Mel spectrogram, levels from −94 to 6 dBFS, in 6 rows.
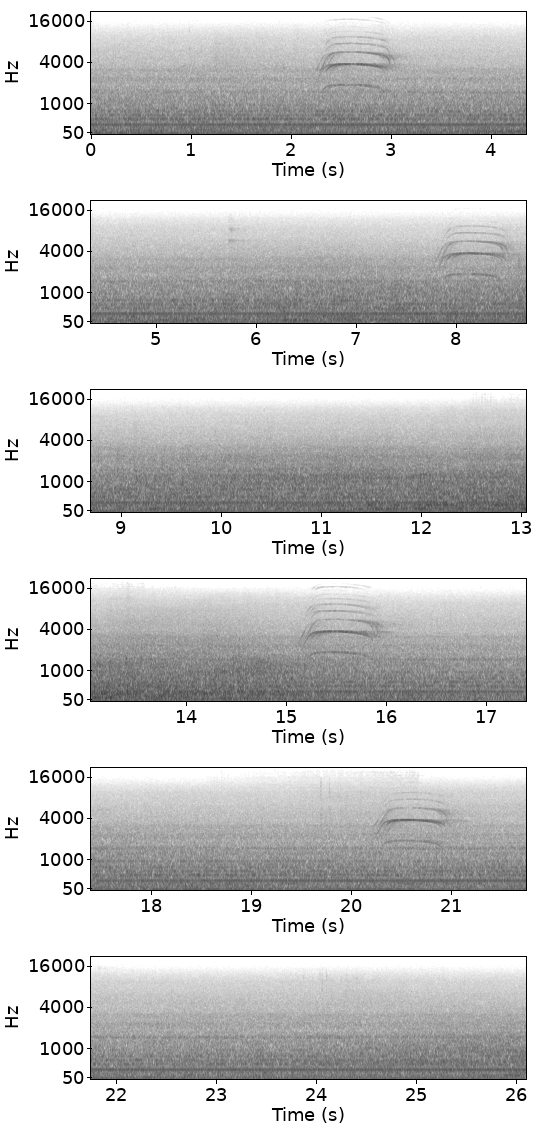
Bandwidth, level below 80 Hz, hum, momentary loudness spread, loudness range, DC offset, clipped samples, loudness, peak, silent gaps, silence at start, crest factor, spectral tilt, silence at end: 14.5 kHz; -38 dBFS; none; 6 LU; 5 LU; under 0.1%; under 0.1%; -30 LUFS; -14 dBFS; none; 0 s; 16 dB; -6 dB/octave; 0 s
